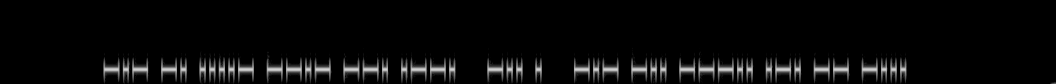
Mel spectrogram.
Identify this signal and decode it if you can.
Morse code, heard as a keyed tone, about 25 wpm, 700 Hz. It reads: KN4QGP DE KD8RMB
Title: USA Callsign DE Callsign 25wpm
